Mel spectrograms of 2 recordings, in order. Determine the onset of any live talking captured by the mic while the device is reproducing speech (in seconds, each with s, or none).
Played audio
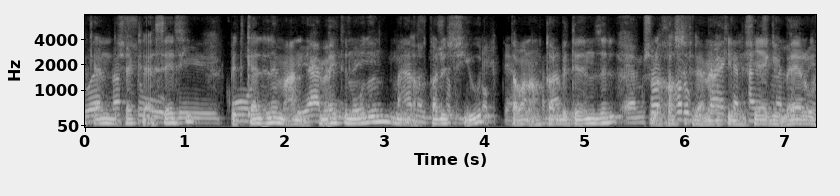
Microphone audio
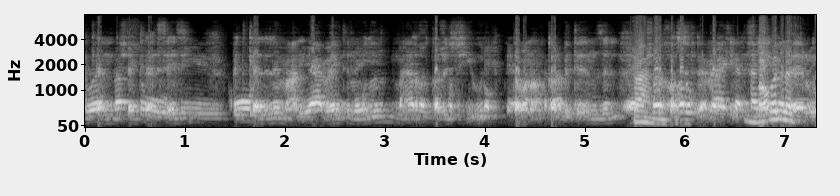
5.5 s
